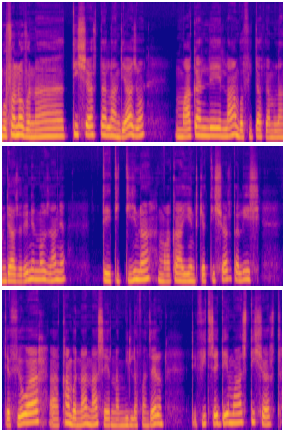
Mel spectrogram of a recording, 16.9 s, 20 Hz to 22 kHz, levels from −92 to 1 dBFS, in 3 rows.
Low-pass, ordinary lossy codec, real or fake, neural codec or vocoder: none; none; real; none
